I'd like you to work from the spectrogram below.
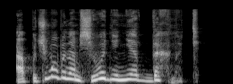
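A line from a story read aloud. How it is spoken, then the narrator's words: Cheerful. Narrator (Russian): весело сказала Гермиона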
